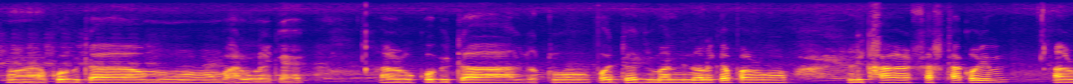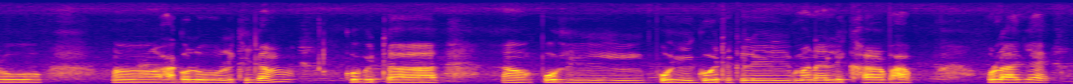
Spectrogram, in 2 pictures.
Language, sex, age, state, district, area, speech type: Assamese, male, 45-60, Assam, Jorhat, urban, spontaneous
